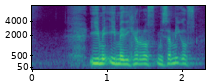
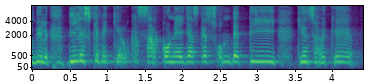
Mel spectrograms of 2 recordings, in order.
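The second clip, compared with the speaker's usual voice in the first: higher, tearful begging; weeping plea; 5 semitones higher than usual. Acted. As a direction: beg through tears. (ruego entre lágrimas, agudo)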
